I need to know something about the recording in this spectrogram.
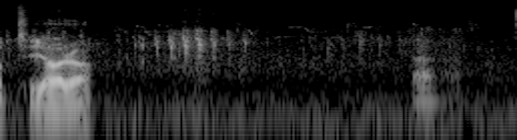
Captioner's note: A bird chirps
